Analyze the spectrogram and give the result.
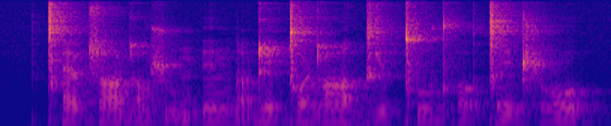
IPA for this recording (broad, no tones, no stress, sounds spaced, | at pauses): ǀʰ æ ʈ͡ʂ ɑː ɖ ɑ̰ v ʂ ṵ m ʔ ɪː m ɗ ɑ̰ ɖ e ǀ ɔ ɖ ɑː d d͡ʑ ɪː ǀʰ u d k ɔ ʔ ǀ e d ʂ o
